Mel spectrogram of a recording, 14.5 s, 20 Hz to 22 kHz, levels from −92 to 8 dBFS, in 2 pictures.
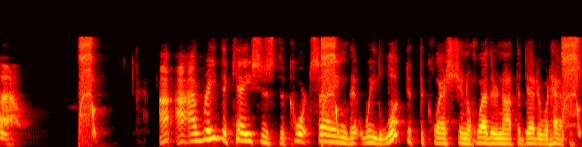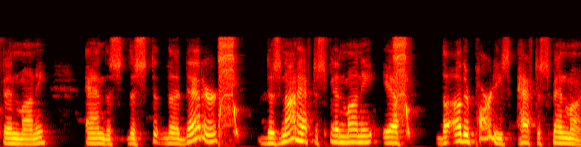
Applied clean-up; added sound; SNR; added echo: classical method log-MMSE.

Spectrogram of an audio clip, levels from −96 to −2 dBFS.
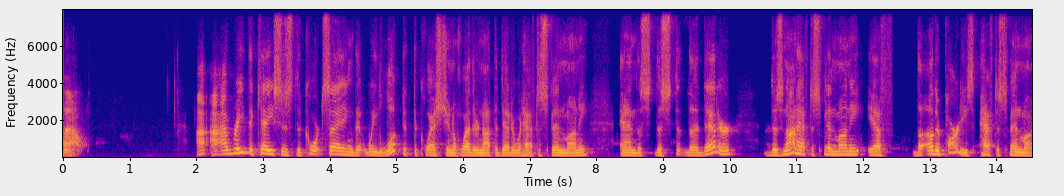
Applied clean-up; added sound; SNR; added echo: none; none; none; none.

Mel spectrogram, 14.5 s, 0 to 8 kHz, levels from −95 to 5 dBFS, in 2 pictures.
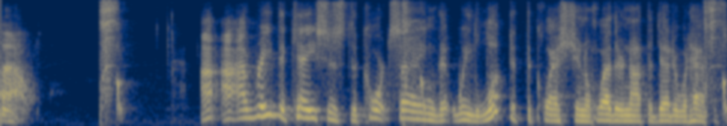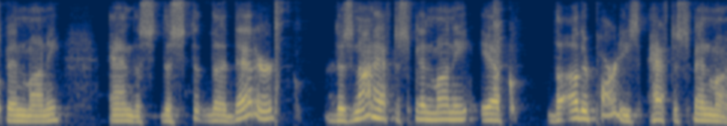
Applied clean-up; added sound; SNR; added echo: neural mask model RNNoise.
